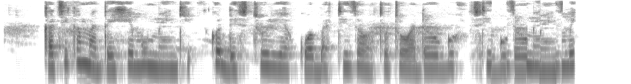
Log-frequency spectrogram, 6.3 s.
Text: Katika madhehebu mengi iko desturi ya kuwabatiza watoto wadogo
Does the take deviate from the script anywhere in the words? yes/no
yes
